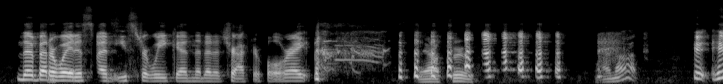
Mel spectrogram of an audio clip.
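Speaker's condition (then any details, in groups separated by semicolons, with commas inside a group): No condition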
